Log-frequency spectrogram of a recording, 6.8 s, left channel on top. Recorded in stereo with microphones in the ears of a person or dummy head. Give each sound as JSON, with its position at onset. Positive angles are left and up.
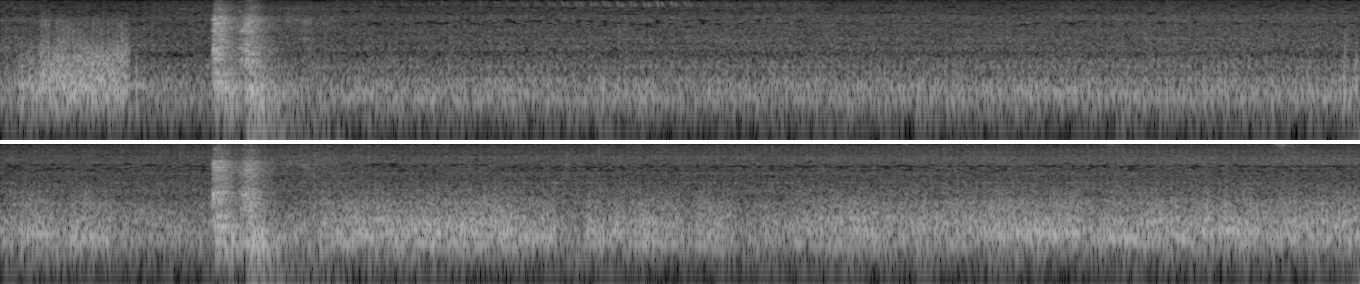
{"t": 1.1, "sound": "a thud", "side_deg": -10, "distance_m": 1.8}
